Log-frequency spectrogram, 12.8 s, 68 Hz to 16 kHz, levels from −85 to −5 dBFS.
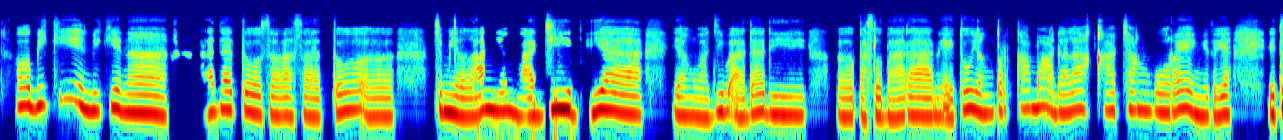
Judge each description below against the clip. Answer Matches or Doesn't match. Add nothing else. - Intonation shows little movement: Doesn't match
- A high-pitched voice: Matches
